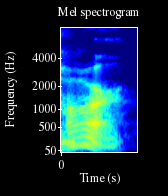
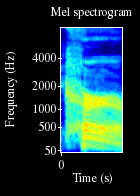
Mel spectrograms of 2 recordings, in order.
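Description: First: The vowel sounds like the one in 'car'. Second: The vowel sounds like the one in 'cur'. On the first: The speaker calls it right. "But it's Carr" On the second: The speaker calls it wrong. "we've been saying Kerr for the longest time"

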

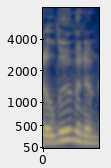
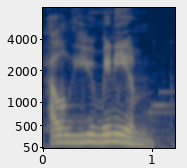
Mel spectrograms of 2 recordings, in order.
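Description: First: It is said the American way. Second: It is said the Australian way. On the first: The speaker calls it right. "aluminum just sounds better" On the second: The speaker calls it wrong. "We here in Australia, we're supposed to call it aluminium"

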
